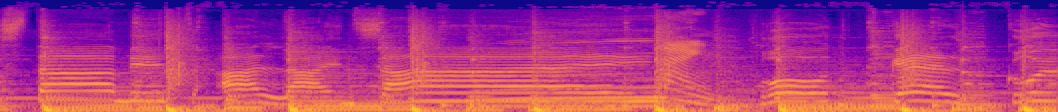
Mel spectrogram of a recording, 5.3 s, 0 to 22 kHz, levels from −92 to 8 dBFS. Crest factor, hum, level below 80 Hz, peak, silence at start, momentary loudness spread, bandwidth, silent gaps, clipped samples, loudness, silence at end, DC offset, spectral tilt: 14 dB; none; -18 dBFS; -2 dBFS; 0 s; 3 LU; 17.5 kHz; none; under 0.1%; -15 LUFS; 0 s; under 0.1%; -5 dB/octave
